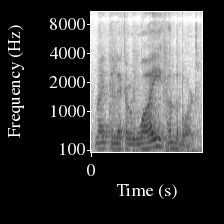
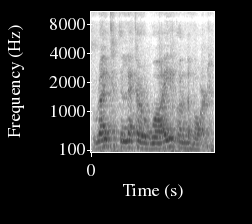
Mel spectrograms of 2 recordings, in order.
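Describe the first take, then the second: Both takes have the same delivery.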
